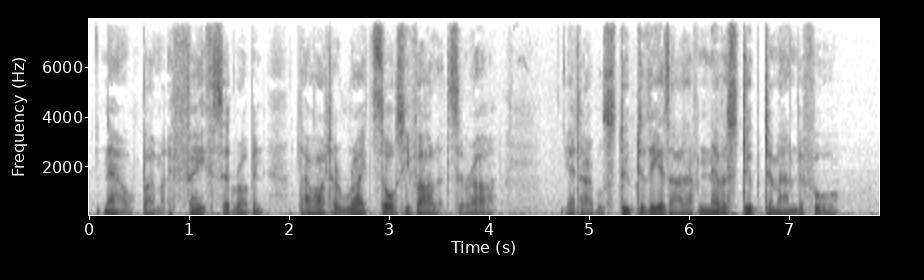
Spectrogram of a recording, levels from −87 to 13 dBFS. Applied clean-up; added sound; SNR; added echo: none; none; none; none.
